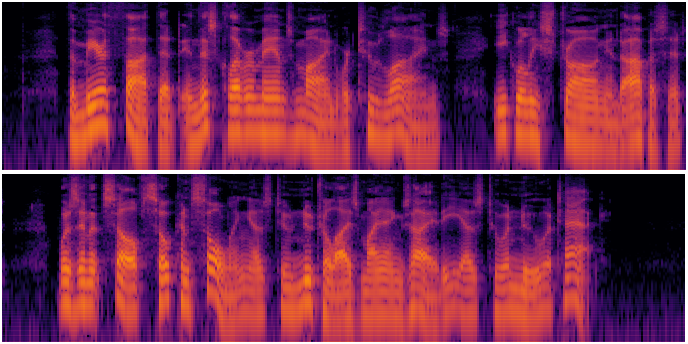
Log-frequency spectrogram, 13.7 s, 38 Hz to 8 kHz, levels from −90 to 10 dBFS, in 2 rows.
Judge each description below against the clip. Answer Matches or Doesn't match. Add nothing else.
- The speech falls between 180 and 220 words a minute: Doesn't match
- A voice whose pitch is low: Matches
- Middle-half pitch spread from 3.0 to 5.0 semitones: Doesn't match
